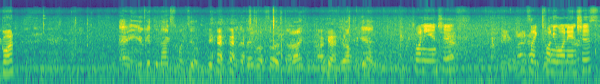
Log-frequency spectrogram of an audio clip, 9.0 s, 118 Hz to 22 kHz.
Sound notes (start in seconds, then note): 1.5 chuckling; 3.2 laughing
